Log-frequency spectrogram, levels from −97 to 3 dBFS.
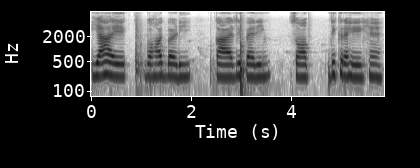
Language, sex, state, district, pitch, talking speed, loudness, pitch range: Hindi, female, Chhattisgarh, Raipur, 220 Hz, 100 wpm, -16 LUFS, 215-230 Hz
